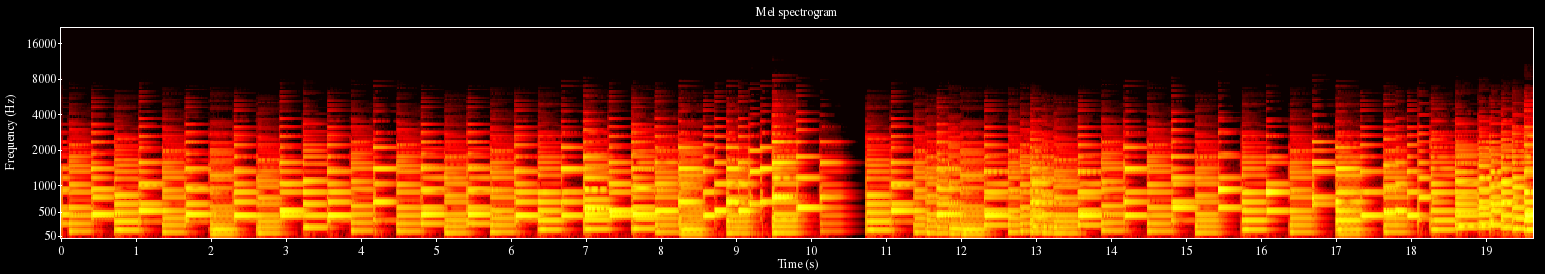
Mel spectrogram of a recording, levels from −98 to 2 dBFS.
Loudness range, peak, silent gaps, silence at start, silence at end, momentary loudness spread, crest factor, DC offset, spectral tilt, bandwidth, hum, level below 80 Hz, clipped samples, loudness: 3 LU; -8 dBFS; none; 0 s; 0 s; 6 LU; 16 dB; under 0.1%; -9 dB/octave; 6 kHz; none; -54 dBFS; under 0.1%; -24 LUFS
